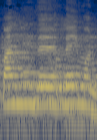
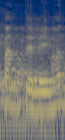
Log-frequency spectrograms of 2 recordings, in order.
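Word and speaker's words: Παντελεήμων: N tambah T bacanya D. Jadi panda. Misalnya Pandeleimon tidak dibaca Panteleimon tapi Pandeleimon. Ya.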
